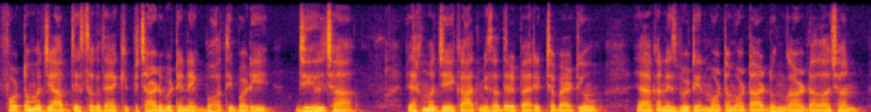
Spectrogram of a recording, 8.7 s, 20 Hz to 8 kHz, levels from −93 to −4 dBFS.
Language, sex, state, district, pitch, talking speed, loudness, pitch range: Hindi, male, Uttarakhand, Uttarkashi, 115 Hz, 225 wpm, -15 LUFS, 110-120 Hz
